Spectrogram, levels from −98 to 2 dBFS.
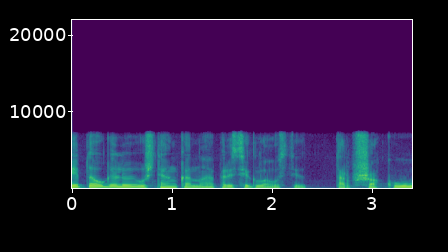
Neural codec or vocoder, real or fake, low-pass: none; real; 7.2 kHz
